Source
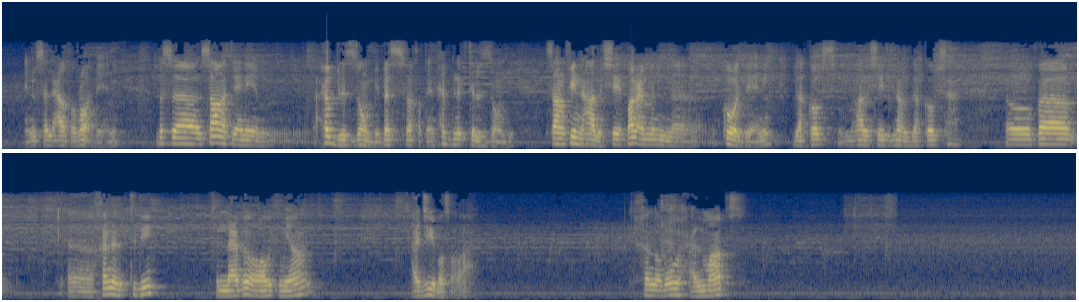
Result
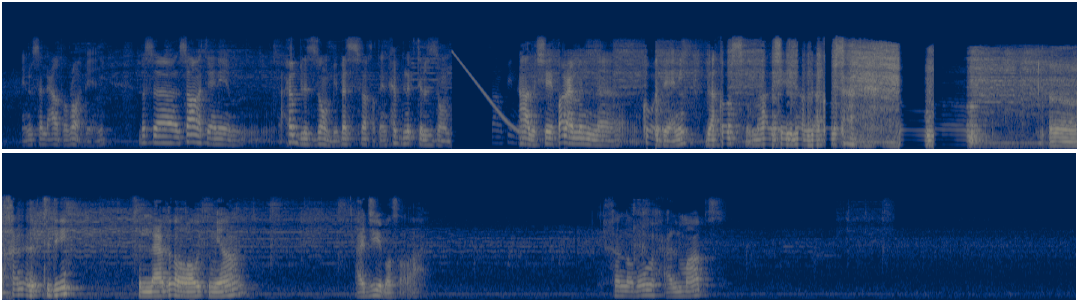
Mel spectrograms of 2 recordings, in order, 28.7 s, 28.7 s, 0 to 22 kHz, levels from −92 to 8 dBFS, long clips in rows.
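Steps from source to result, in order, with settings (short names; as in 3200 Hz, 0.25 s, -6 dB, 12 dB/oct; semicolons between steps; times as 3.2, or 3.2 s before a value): Doppler pass-by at 11.83, 38 m/s, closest 16 m; painted sound fall, 6–6.9, 480–5500 Hz -28 dBFS; negative-ratio compressor -38 dBFS, ratio -0.5; gain -1.5 dB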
